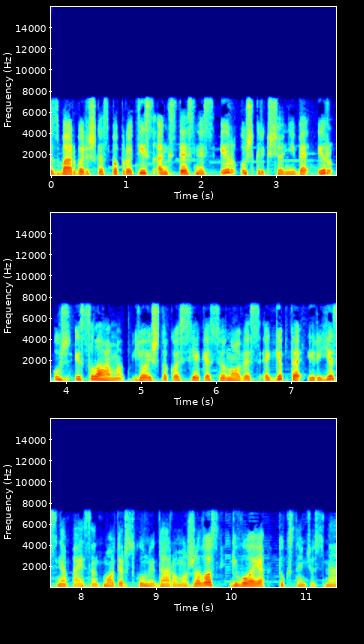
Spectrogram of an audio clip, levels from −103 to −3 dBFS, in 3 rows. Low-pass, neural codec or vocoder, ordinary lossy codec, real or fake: 7.2 kHz; none; MP3, 64 kbps; real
